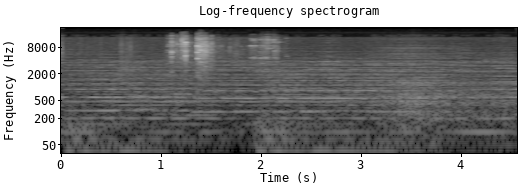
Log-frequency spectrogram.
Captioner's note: glass tinkles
